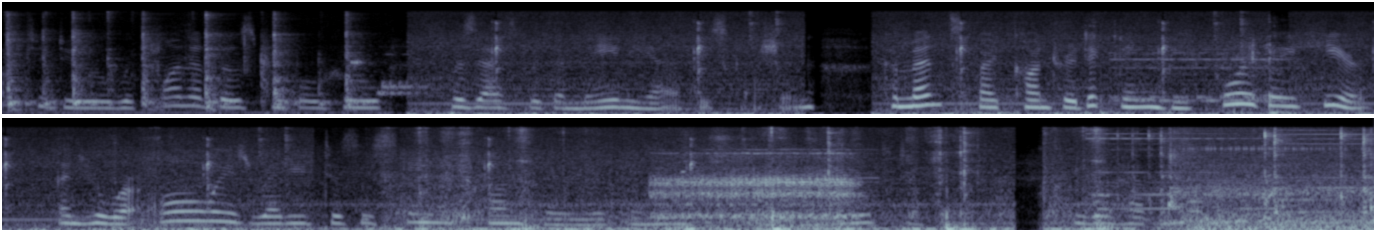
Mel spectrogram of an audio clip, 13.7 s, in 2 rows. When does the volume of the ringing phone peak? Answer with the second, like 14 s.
11 s.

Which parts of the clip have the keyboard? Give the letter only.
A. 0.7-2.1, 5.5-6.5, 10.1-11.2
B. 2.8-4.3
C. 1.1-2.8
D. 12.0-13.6
D.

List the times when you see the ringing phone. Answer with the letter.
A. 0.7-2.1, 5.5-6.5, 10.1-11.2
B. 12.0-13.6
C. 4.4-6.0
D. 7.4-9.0
A.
